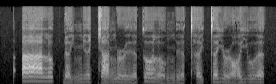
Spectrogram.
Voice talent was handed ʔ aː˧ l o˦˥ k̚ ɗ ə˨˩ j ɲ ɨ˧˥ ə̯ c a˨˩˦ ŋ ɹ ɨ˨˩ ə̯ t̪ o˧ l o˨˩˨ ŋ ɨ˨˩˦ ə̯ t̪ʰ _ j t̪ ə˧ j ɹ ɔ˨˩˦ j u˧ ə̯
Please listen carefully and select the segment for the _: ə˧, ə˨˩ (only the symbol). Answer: ə˧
